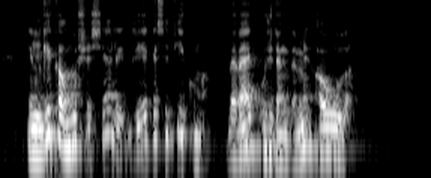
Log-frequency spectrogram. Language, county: Lithuanian, Vilnius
